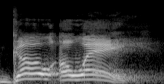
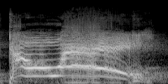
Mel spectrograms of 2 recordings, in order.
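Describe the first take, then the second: First: High, drawn-out yell; demoniac's cry. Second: Very high, loud, drawn-out shriek; demon-possessed scream. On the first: Demoniac crying out at the congregation's visitor, held-back high yell. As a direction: cry it out high, holding back from full volume. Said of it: "cries out at the top of his voice". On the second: Demon-possessed man interrupting Yeshua, long high scream. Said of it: "this demon-possessed person says". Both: Acted.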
